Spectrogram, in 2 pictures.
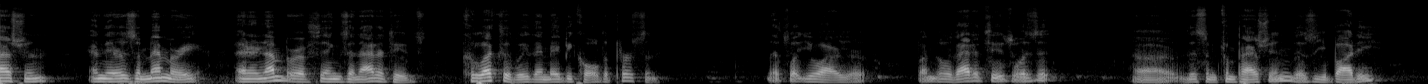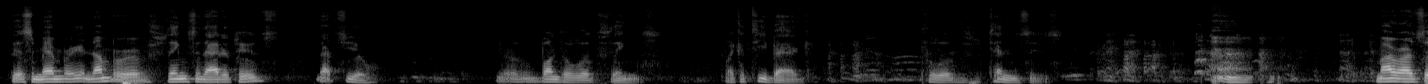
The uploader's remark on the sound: This podcast was recorded live at The Ashram in Mount Eliza on the 9th of September, 2023.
